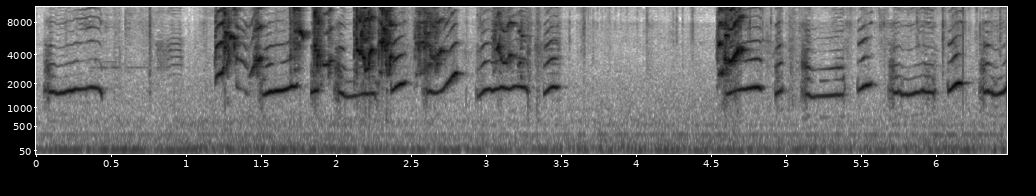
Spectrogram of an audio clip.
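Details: Pet cockatiel whistling: clear, slightly rising tonal notes, some with a quick upward flick, come in bursts, mixed with short harsh chirps, over a low steady background hum.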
